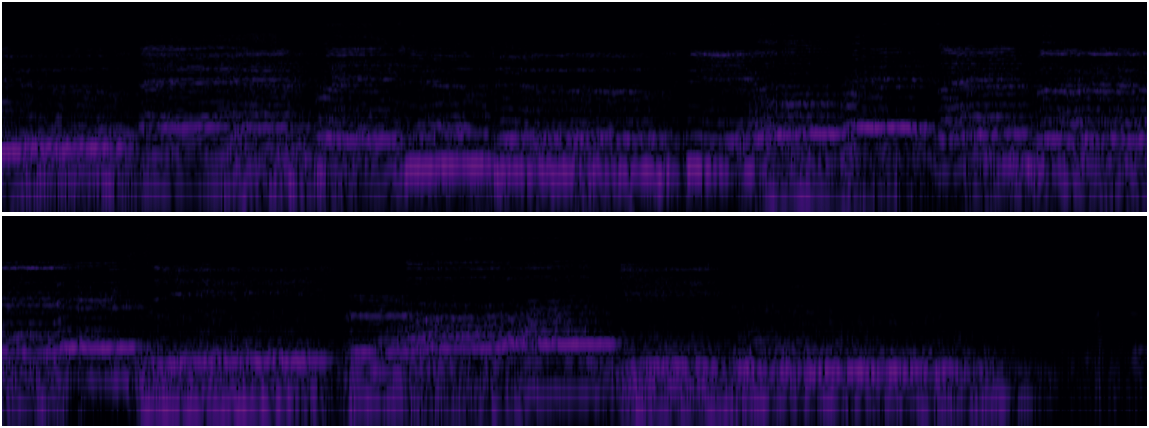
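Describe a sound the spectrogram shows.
A man sings into a microphone, heard through loudspeakers in a hall.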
